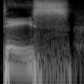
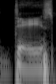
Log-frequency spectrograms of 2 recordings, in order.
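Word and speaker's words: Deace: it doesn't it doesn't it's not spelled anything like Dace but that's how you pronounce it is Dace but it's uh it's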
